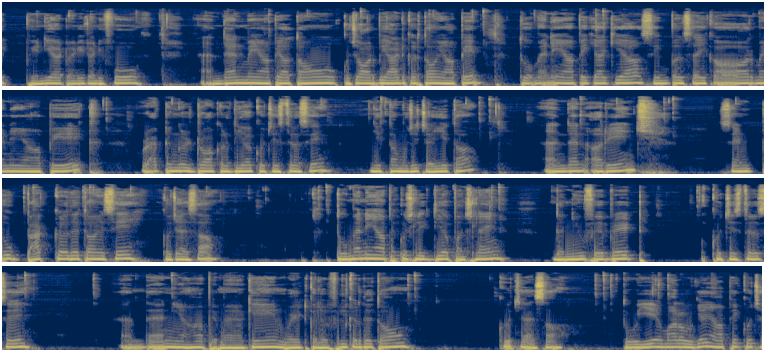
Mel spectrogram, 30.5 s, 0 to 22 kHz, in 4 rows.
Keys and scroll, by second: 2.9 space, 17.6 e, 29.6 space.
